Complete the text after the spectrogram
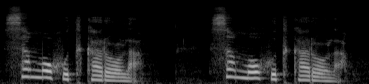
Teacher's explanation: The D at the end of the word samochód is pronounced as T. T. So samochód Karola.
